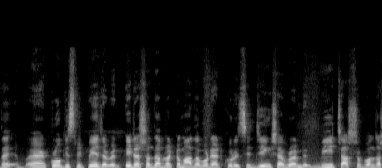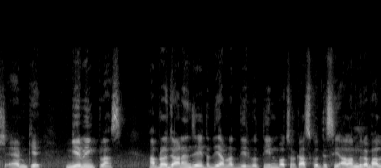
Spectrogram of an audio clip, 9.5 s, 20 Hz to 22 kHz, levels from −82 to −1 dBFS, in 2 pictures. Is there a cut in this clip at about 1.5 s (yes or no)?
yes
